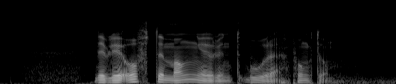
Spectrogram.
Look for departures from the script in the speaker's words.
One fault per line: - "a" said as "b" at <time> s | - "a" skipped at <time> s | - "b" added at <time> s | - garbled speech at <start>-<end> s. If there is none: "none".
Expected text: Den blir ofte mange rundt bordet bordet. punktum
- "Den" said as "Det" at 0.9 s
- "bordet" skipped at 2.9 s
